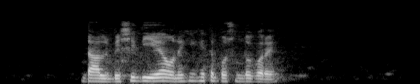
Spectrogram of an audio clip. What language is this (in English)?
Bangla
